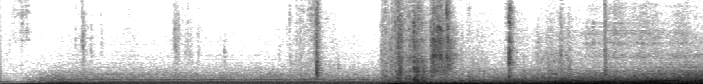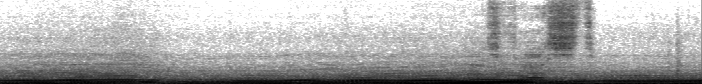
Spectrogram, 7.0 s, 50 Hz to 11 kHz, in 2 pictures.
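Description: A stock BMW M2 Competition launches from a standstill in a 0-60 run with two people aboard. The engine idles, then roars up sharply, and its rising revs break into steps at each gear change, loud and close from inside the car.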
